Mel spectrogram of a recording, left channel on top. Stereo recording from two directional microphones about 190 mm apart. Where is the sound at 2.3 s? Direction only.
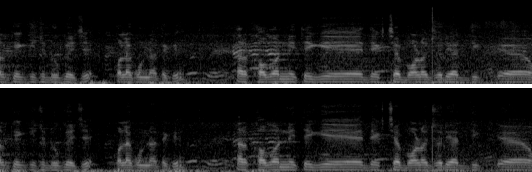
30° right (ahead or behind).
